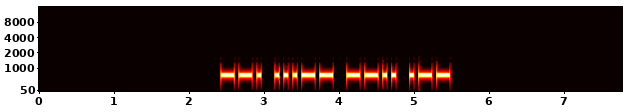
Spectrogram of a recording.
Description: Morse code, heard as a keyed tone, about 20 wpm, 700 Hz. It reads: G3ZW
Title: DXCC-100 Call Signs - 4 Characters - Repeated 3x - 20wpm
